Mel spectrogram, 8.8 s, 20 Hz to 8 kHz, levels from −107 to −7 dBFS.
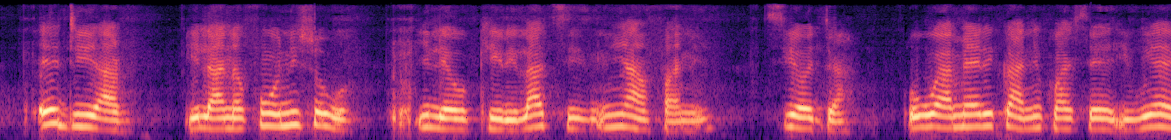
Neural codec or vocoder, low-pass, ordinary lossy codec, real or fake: codec, 24 kHz, 6 kbps, HILCodec; 7.2 kHz; AAC, 32 kbps; fake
